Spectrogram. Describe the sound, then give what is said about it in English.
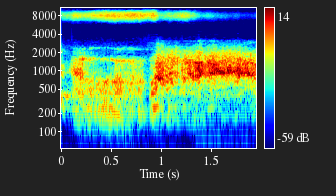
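A big dog growls low and rough in two stretches split by a brief pause, and the second stretch is louder than the first. “That's the biggest dog I ever seen.”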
